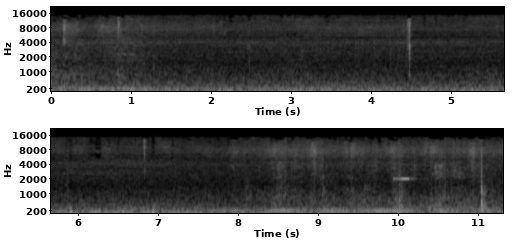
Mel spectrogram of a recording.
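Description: Steady low mechanical hum of an engine or motor running, holding a constant low tone, with a few faint short clicks and a sharper click near the end.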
